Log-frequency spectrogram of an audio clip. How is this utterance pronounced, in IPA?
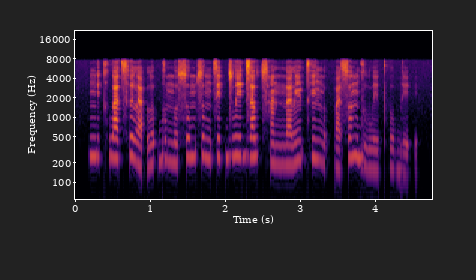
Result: ŋ e˥˧ kʰ w a˥˧ t͡sʰ ə˥˧ l a˨ ʔ l o˦ ʔ ɡ o˥˧ n̪ o˧ s o˦ m s o˥˧ ŋ s e˦ t̚ d͡z w e˦ d͡z a˦ w t͡sʰ ã˧ n n̪ a˧ l ẽ˦ t̪ʰ ẽ˦ ŋ ɔ˨ t̚ p a˨˩ s ɔ˦ n ɡ u˨˩ l w e˨˩ pʰ o˧ b e˨ ʔ

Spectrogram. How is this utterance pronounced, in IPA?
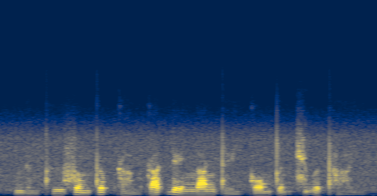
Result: n ə̤˨˩ n t̪ʰ ɨ˨˦ f ə˧ m t̪ ə˦˥ p̚ k a̤˨˩ m k a˦˥ k̚ ɗ e˧ n a˧ ŋ t̪ e̤˨˩ j k ɔ˧ m t̪ ə̰˧˨ n t͡ɕ ṵ˧˥ ə̯ t̪ʰ a̤˨˩ j

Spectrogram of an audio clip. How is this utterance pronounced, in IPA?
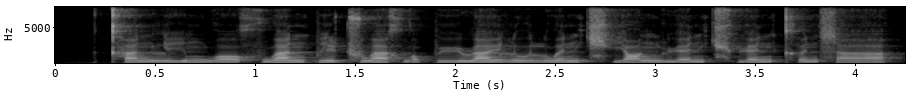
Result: kʰ a˥˩ n l i˥ m w ɔ˥ x w a˥ n p i˧˥ ʈ͡ʂ w ä˥ x w ɔ˨ p y˥ ɻ a˥˧ ɪ̯ l u˥˩ l w ə˥ n t͡ɕʰ j ɑ˥˧ ŋ l ɥ ɛ˥˩ n t͡ɕʰ ɥ ɛ˥ n kʰ ə˥˩ n s ä˧˥

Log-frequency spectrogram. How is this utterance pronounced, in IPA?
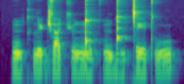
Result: ũ kʰ l i ɖ z a t͡ʃ ɵ ŋ͡ǃ ɵ pʼ ũ ɡ͡ǃ ĩ ǀ e tʼ u

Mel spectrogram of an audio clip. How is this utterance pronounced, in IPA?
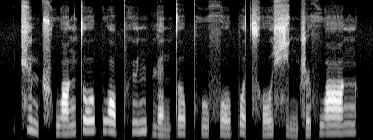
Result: t͡ɕ y˥˩ n ʈ͡ʂʰ w ɑ˧˥ ŋ t̪ o˥ ʊ̯ p w ɔ˥˩ pʰ y˥ n p ɥ ɛ˨˩ n t̪ ɤ˥˩ pʰ u˧˥ f o˧˥ ʊ̯ p ɤ˥˩ t͡sʰ o˧˥ ʊ̯ ɕ i˨˩ ŋ ʂ ɻ̩˦ f w ɑ˥ ŋ

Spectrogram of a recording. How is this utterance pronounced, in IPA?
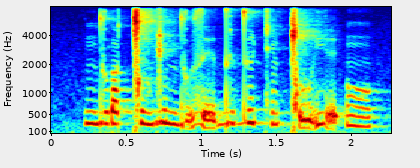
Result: n d u ɾ ɒ ǀ ĩ ɡ i n d ṵ z ḛ d̪ i d̪ ø c ə̃ ǀ ṵ j ḛ ʔ ũ

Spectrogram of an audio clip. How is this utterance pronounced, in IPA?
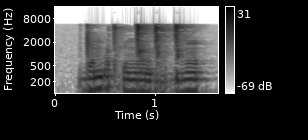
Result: d ɜ m b ɒ tʰ ø ŋ͡ǀ ã ɡ͡ǀ ɒ ɡ͡ǀ ɛ̃

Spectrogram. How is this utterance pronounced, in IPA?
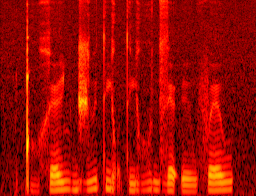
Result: ǃ ɔ̤ x ɛ ʎ d͡ʒ ɨ t j ɔ̰ t j ɔ̤ d͡z ɛ ʔ e u̯ f ɛ u̯

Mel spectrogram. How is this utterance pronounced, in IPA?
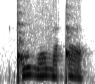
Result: ǃʼ ʊ v ɔ v ɑ ǃ ɑ

